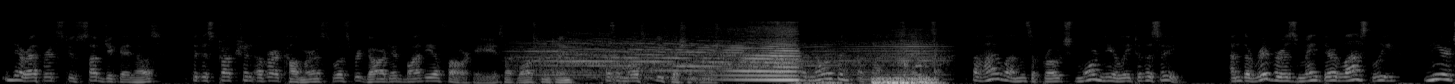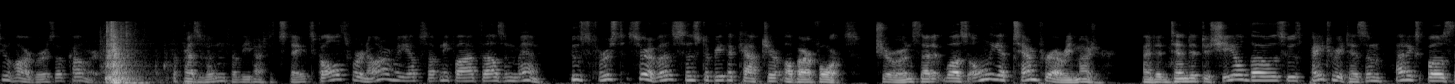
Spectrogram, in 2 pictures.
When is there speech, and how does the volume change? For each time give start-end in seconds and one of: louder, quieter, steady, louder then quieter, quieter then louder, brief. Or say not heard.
0.1-29.0 louder.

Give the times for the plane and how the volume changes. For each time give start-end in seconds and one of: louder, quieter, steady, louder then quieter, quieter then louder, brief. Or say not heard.
5.0-9.5 louder then quieter.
